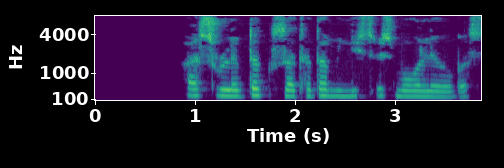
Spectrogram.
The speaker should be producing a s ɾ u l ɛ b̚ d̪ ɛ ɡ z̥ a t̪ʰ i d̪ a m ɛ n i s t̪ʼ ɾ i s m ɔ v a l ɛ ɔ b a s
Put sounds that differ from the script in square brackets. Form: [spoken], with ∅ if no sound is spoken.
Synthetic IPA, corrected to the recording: a s ɾ u l ɛ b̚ d̪ [a] ɡ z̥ a t̪ʰ [a] d̪ a m [i] n i s t̪ʼ ɾ i s m ɔ v a l ɛ ɔ b a s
